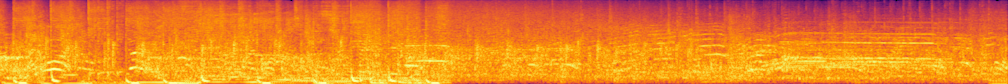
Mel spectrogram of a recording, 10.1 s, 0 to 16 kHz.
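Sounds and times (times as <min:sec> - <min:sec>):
people shouting and calling: 0:00.0 - 0:04.6
general hubbub: 0:00.0 - 0:10.0.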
